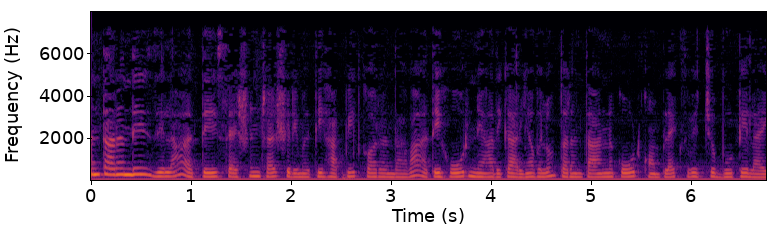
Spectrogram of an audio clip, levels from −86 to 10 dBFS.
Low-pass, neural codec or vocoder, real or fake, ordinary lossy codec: 7.2 kHz; none; real; none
